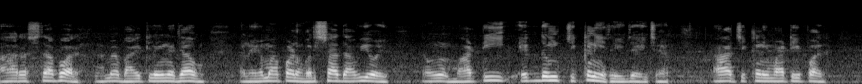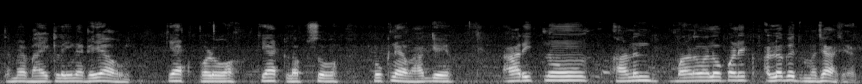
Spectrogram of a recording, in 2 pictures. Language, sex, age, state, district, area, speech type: Gujarati, male, 18-30, Gujarat, Junagadh, rural, spontaneous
